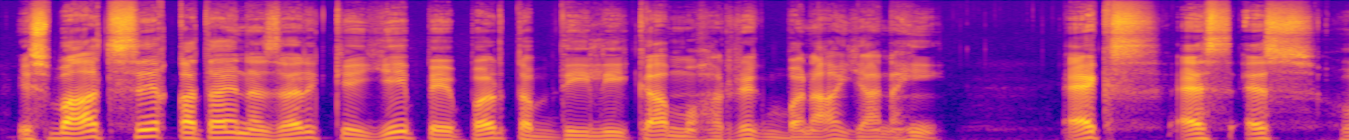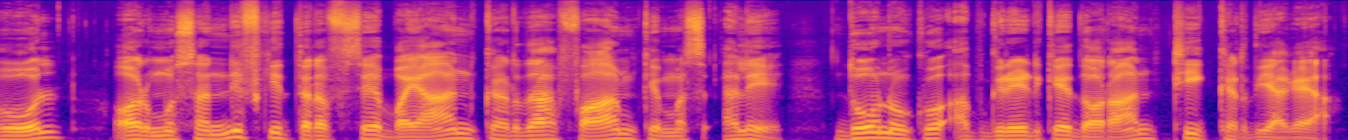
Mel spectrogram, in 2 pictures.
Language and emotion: Urdu, neutral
